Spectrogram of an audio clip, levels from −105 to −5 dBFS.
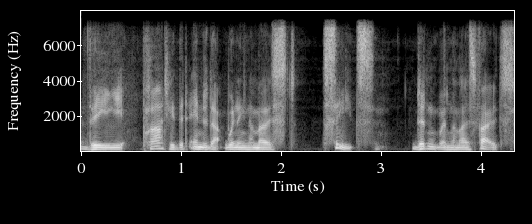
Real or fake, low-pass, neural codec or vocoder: fake; 7.2 kHz; codec, 24 kHz, 3 kbps, HILCodec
